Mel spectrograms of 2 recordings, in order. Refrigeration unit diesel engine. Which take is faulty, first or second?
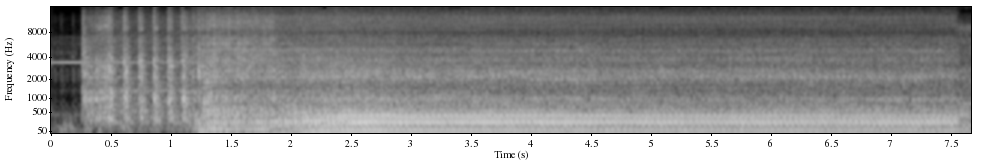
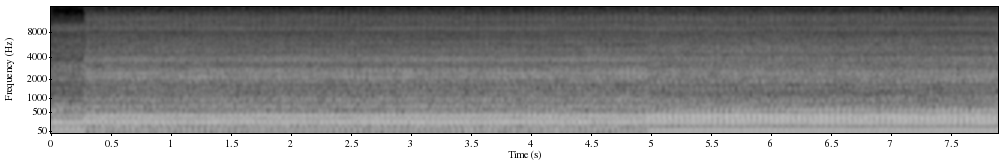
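second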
